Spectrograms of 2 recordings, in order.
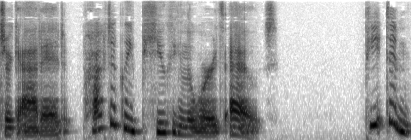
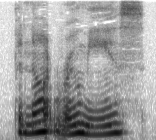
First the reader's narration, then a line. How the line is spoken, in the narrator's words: Pete said sadly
